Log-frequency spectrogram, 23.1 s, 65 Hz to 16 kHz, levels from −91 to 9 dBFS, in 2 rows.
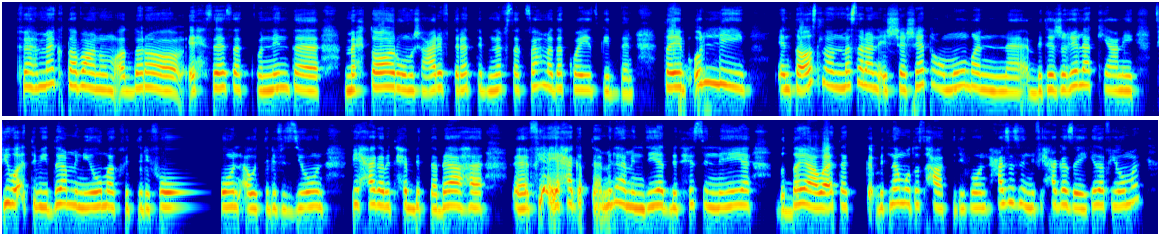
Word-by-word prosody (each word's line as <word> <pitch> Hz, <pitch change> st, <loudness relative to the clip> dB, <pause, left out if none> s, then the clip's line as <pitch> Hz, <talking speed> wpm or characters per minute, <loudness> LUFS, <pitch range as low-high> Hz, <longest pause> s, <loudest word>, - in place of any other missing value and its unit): فاهماك 275 Hz, +3 st, -1 dB
طبعًا 275 Hz, -4 st, +2 dB
ومقدّرة 230 Hz, -1 st, +1 dB
إحساسك، 260 Hz, +1 st, 0 dB
وإن 230 Hz, +1 st, 0 dB
أنت 245 Hz, -4 st, +2 dB, 0.2 s
محتار 255 Hz, +4 st, +4 dB
ومش 235 Hz, -2 st, 0 dB
عارف 235 Hz, +4 st, 0 dB
ترتِّب 245 Hz, -2 st, -4 dB
نَفْسك، 245 Hz, 0 st, -4 dB
فاهمة 275 Hz, +1 st, -3 dB
ده 255 Hz, -, -1 dB
كويس 235 Hz, -2 st, -2 dB
جدًا. 200 Hz, -2 st, -8 dB, 0.3 s
طيب 265 Hz, -1 st, +7 dB
قُل 325 Hz, +1 st, +2 dB
لي 270 Hz, -6 st, 0 dB, 0.3 s
أنت 240 Hz, 0 st, 0 dB
أصلًا 275 Hz, +2 st, +3 dB
مثلًا 275 Hz, -2 st, 0 dB
الشاشات 250 Hz, +6 st, -2 dB
عمومًا 265 Hz, +1 st, -1 dB, 0.5 s
بتشغلك؟ 240 Hz, +6 st, 0 dB
يعني 230 Hz, -2 st, -2 dB, 0.2 s
في 290 Hz, +2 st, +1 dB
وقت 280 Hz, -1 st, +1 dB
بيضيع 255 Hz, +3 st, +1 dB
من 260 Hz, -3 st, -1 dB
يومك 245 Hz, 0 st, +2 dB
في 240 Hz, -, -34 dB
التليفون 240 Hz, +1 st, +1 dB, 0.4 s
أو 245 Hz, -2 st, +3 dB
التليفزيون، 235 Hz, +1 st, -2 dB, 0.3 s
في 275 Hz, -, -3 dB
حاجة 275 Hz, -1 st, +2 dB
بتحب 250 Hz, -1 st, -2 dB
تتابعها، 245 Hz, +1 st, +2 dB, 0.3 s
آآ 230 Hz, -1 st, +3 dB
في 230 Hz, -, +2 dB
أي 265 Hz, -, +5 dB
حاجة 275 Hz, 0 st, -1 dB
بتعملها 270 Hz, +2 st, -2 dB
من 240 Hz, -3 st, +1 dB
ديَّة 255 Hz, +4 st, +2 dB
بتحس 255 Hz, +3 st, -5 dB
إن 240 Hz, -2 st, -2 dB
هي 260 Hz, +2 st, 0 dB, 0.3 s
بتضيّع 245 Hz, +5 st, +4 dB
وقتك 240 Hz, +1 st, +4 dB, 0.2 s
بتنام 280 Hz, +5 st, -2 dB
وتصحى 265 Hz, -2 st, -3 dB
على 230 Hz, -, 0 dB
التليفون، 230 Hz, +1 st, -5 dB
حاسس 285 Hz, +3 st, -2 dB
إن 245 Hz, -4 st, -3 dB
في 250 Hz, -, -19 dB
حاجة 270 Hz, 0 st, -1 dB
زي 235 Hz, -4 st, +2 dB
كده 265 Hz, +3 st, +1 dB
في 265 Hz, -1 st, -10 dB
يومك؟ 280 Hz, +7 st, -2 dB
250 Hz, 160 wpm, -21 LUFS, 235-270 Hz, 0.5 s, طيب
